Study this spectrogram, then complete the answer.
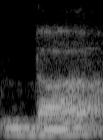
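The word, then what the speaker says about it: the: জানলাম যে তোমার আর্টিকেলস যে আমরা পড়ি এন দা অর দি তোমরা নিশ্চয়ই জানো যে দি টি এইচ ই এর উচ্চারণটা কখনো দা হয় কখনো দি হয় এটা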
